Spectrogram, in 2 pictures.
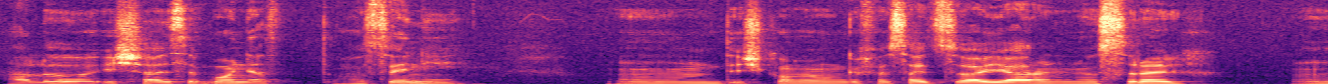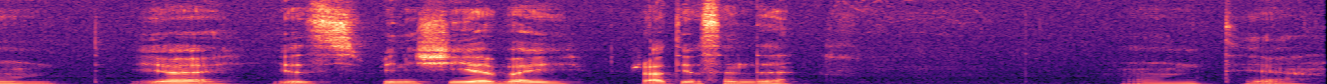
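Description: A teenage boy from Afghanistan, a non-native speaker of German, talking haltingly as a radio guest. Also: mid-range voice, steady tone, creaky, mellow. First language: not German. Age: teens. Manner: halting, searching for words. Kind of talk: youth radio discussion.

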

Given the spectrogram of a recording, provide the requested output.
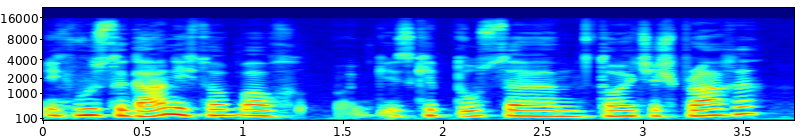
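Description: A nineteen-year-old man from Afghanistan, a radio guest, speaking slowly and searching for words with many fillers. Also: fairly high pitch, little pitch movement, darkish tone. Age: young adult. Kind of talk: radio interview.

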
